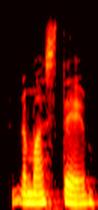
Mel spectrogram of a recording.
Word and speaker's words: namaste: for us but yes can you say the pronunciation again because i want to make sure i'm saying it correctly namaste namaste namaste namaste okay i'm not even gonna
